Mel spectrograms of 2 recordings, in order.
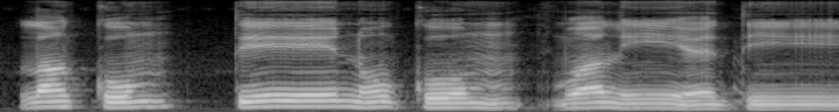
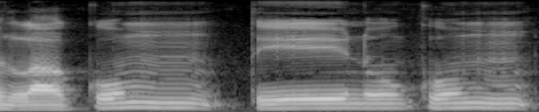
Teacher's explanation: lakum di kum wa itu harus jelas, nggak boleh berdengung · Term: idhar syafawi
